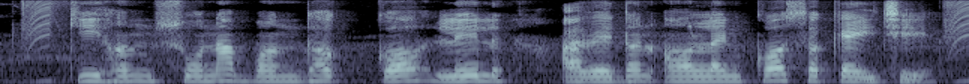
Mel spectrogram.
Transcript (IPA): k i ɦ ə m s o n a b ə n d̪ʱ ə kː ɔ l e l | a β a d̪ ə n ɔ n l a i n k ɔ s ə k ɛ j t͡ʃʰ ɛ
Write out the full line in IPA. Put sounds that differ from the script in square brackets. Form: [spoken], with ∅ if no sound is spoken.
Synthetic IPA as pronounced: k i ɦ ə m s o n a b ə n d̪ʱ ə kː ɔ l e l | a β [e] d̪ ə n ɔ n l a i n k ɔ s ə k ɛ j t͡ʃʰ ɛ

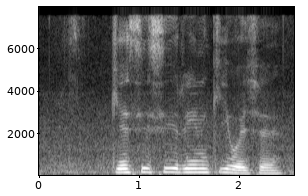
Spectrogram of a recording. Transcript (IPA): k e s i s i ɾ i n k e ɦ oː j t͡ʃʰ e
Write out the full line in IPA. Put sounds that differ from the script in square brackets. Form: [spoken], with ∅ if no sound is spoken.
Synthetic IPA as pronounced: k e s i s i ɾ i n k [i] ɦ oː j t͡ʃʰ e

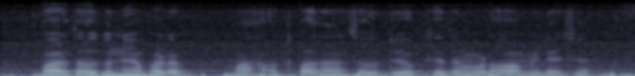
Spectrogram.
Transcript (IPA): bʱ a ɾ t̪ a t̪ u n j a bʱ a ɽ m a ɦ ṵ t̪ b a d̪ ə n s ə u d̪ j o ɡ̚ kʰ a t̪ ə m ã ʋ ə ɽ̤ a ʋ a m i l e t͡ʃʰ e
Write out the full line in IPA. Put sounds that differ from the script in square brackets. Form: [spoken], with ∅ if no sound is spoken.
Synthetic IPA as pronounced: bʱ a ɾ t̪ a [d̪] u n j a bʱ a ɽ m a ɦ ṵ t̪ [p] a d̪ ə n s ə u d̪ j o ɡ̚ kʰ [e] t̪ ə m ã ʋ ə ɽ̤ a ʋ a m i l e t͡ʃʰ e

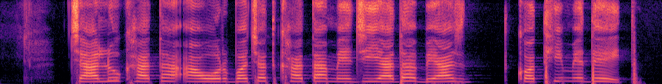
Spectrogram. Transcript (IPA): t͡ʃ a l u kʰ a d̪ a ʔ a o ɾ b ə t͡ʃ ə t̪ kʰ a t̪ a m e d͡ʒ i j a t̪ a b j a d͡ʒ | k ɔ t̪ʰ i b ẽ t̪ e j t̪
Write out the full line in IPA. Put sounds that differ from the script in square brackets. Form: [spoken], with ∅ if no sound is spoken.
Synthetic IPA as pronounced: t͡ʃ a l u kʰ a [t̪] a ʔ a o ɾ b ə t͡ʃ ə t̪ kʰ a t̪ a m e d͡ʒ i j a [d̪] a b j a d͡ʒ | k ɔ t̪ʰ i [m] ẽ [d̪] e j t̪

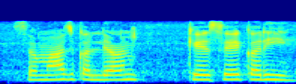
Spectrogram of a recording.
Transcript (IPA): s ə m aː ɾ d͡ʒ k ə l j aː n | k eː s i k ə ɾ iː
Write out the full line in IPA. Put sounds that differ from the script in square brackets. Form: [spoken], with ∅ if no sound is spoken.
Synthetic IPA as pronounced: s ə m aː [∅] d͡ʒ k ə l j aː n | k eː s [e] k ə ɾ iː

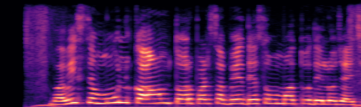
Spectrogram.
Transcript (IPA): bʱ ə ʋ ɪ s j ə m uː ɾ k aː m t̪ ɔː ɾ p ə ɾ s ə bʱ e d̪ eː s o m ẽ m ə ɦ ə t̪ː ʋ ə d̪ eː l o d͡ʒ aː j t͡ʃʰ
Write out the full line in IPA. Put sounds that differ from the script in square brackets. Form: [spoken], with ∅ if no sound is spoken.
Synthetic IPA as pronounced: bʱ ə ʋ ɪ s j ə m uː [l] k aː m t̪ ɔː ɾ p ə ɾ s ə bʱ e d̪ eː s o m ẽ m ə ɦ ə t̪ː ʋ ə d̪ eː l o d͡ʒ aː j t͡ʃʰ

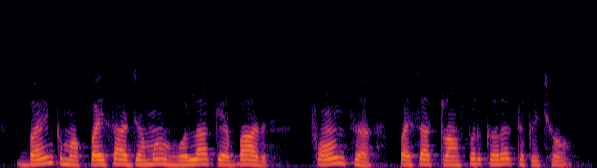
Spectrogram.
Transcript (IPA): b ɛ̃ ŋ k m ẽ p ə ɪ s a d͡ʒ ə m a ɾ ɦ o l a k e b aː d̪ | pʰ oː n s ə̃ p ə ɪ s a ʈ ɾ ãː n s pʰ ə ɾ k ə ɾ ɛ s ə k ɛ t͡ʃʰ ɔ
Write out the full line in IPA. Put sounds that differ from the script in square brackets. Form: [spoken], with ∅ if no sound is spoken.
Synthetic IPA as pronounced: b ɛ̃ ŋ k m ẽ p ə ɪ s a d͡ʒ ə m a [∅] ɦ o l a k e b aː d̪ | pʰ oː n s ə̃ p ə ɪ s a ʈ ɾ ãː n s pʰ ə ɾ k ə ɾ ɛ s ə k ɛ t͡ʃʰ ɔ

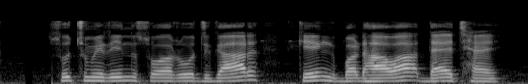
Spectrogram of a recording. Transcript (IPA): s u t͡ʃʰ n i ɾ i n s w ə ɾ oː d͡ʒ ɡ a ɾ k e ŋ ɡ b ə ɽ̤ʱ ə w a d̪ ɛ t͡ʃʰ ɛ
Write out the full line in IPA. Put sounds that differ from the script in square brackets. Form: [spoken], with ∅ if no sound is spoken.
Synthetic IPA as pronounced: s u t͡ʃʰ [m] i ɾ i n s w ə ɾ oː d͡ʒ ɡ a ɾ k e ŋ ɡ b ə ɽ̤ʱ [a] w a d̪ ɛ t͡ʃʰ ɛ

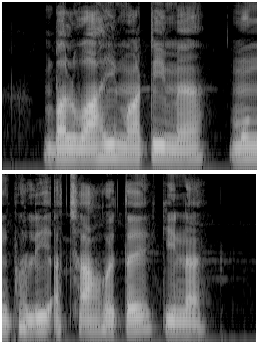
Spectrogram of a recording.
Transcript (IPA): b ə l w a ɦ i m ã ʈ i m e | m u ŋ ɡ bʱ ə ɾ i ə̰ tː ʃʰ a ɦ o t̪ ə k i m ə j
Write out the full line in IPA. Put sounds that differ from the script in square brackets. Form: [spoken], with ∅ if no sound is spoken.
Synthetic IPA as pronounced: b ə l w a ɦ i m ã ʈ i m e | m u ŋ ɡ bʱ ə [l] i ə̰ tː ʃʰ a ɦ o t̪ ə k i [n] ə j

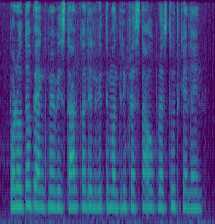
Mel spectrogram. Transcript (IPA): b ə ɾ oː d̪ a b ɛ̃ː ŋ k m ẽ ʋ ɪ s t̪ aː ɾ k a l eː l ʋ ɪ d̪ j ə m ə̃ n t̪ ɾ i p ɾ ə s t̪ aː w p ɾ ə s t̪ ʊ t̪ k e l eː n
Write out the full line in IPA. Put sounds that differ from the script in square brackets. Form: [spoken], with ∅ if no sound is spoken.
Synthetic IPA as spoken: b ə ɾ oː d̪ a b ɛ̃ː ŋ k m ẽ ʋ ɪ s t̪ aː ɾ k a l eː l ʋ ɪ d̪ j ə m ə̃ n t̪ ɾ i p ɾ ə s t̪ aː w p ɾ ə s t̪ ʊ t̪ k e l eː n

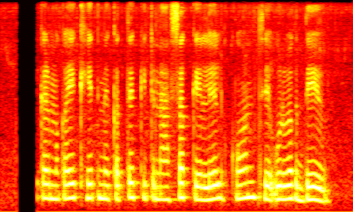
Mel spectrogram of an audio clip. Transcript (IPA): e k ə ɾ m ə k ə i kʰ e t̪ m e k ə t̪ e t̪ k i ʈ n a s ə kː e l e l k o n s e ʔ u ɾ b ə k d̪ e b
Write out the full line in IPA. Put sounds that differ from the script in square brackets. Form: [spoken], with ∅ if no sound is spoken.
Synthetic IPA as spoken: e k ə ɾ m ə k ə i kʰ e t̪ m e k ə t̪ e [∅] k i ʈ n a s ə kː e l e l k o n s e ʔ u ɾ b ə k d̪ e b

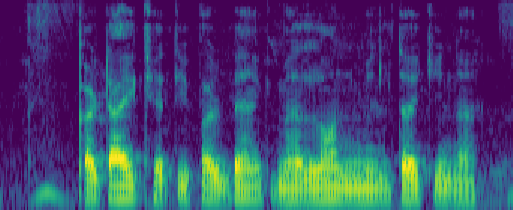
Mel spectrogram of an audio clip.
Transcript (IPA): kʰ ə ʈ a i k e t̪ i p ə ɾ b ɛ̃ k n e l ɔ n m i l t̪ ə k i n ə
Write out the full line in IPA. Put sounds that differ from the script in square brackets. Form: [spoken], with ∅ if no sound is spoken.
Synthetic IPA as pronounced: [k] ə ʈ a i [kʰ] e t̪ i p ə ɾ b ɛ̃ k [m] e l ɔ n m i l t̪ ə k i n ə

